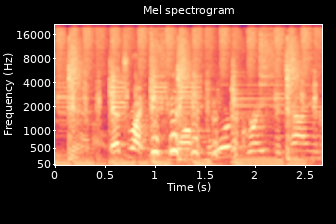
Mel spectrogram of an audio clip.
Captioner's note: laugh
